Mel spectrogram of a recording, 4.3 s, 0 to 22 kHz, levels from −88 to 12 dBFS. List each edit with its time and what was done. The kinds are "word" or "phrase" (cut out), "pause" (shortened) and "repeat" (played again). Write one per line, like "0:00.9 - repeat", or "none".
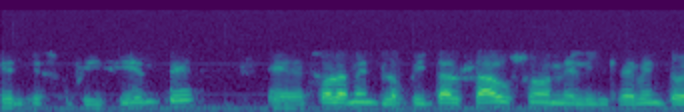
0:02.4 - word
